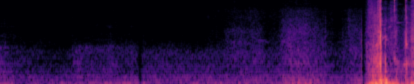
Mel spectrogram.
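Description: Near quiet while a lure is slowly retrieved. Near the end comes a sudden loud, rough burst of handling noise as the fishing rod is swept back to set the hook on a bass's strike, with the rod handle and reel brushing against the camera.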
